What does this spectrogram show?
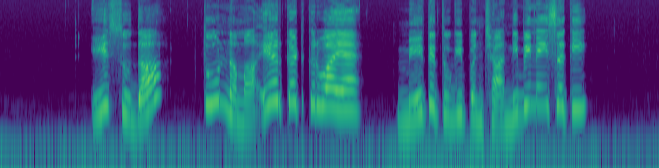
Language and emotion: Dogri, surprised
